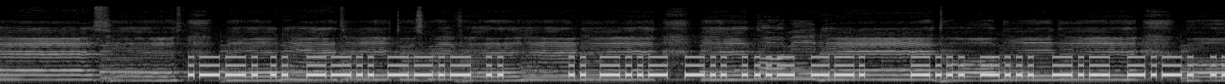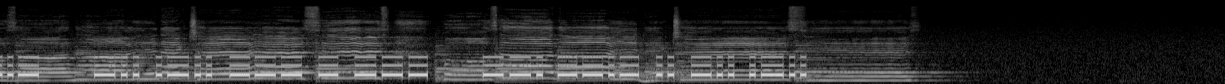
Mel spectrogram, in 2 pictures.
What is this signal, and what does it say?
Morse code, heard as a keyed tone, hand-sent with a straight key, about 21 wpm, 450 Hz. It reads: PIZQI IXDVG BBKCV DLOTO GQIDL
